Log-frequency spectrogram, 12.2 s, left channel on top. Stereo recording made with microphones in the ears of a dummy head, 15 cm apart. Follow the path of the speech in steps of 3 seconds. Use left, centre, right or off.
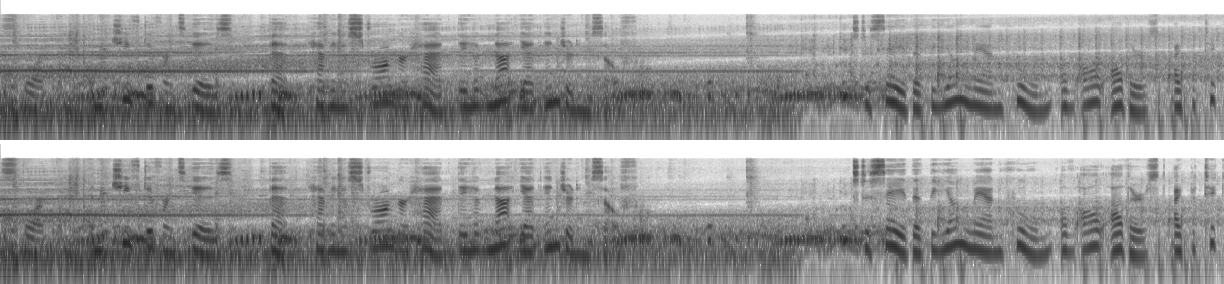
right, centre, right, right.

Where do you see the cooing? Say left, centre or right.
centre.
